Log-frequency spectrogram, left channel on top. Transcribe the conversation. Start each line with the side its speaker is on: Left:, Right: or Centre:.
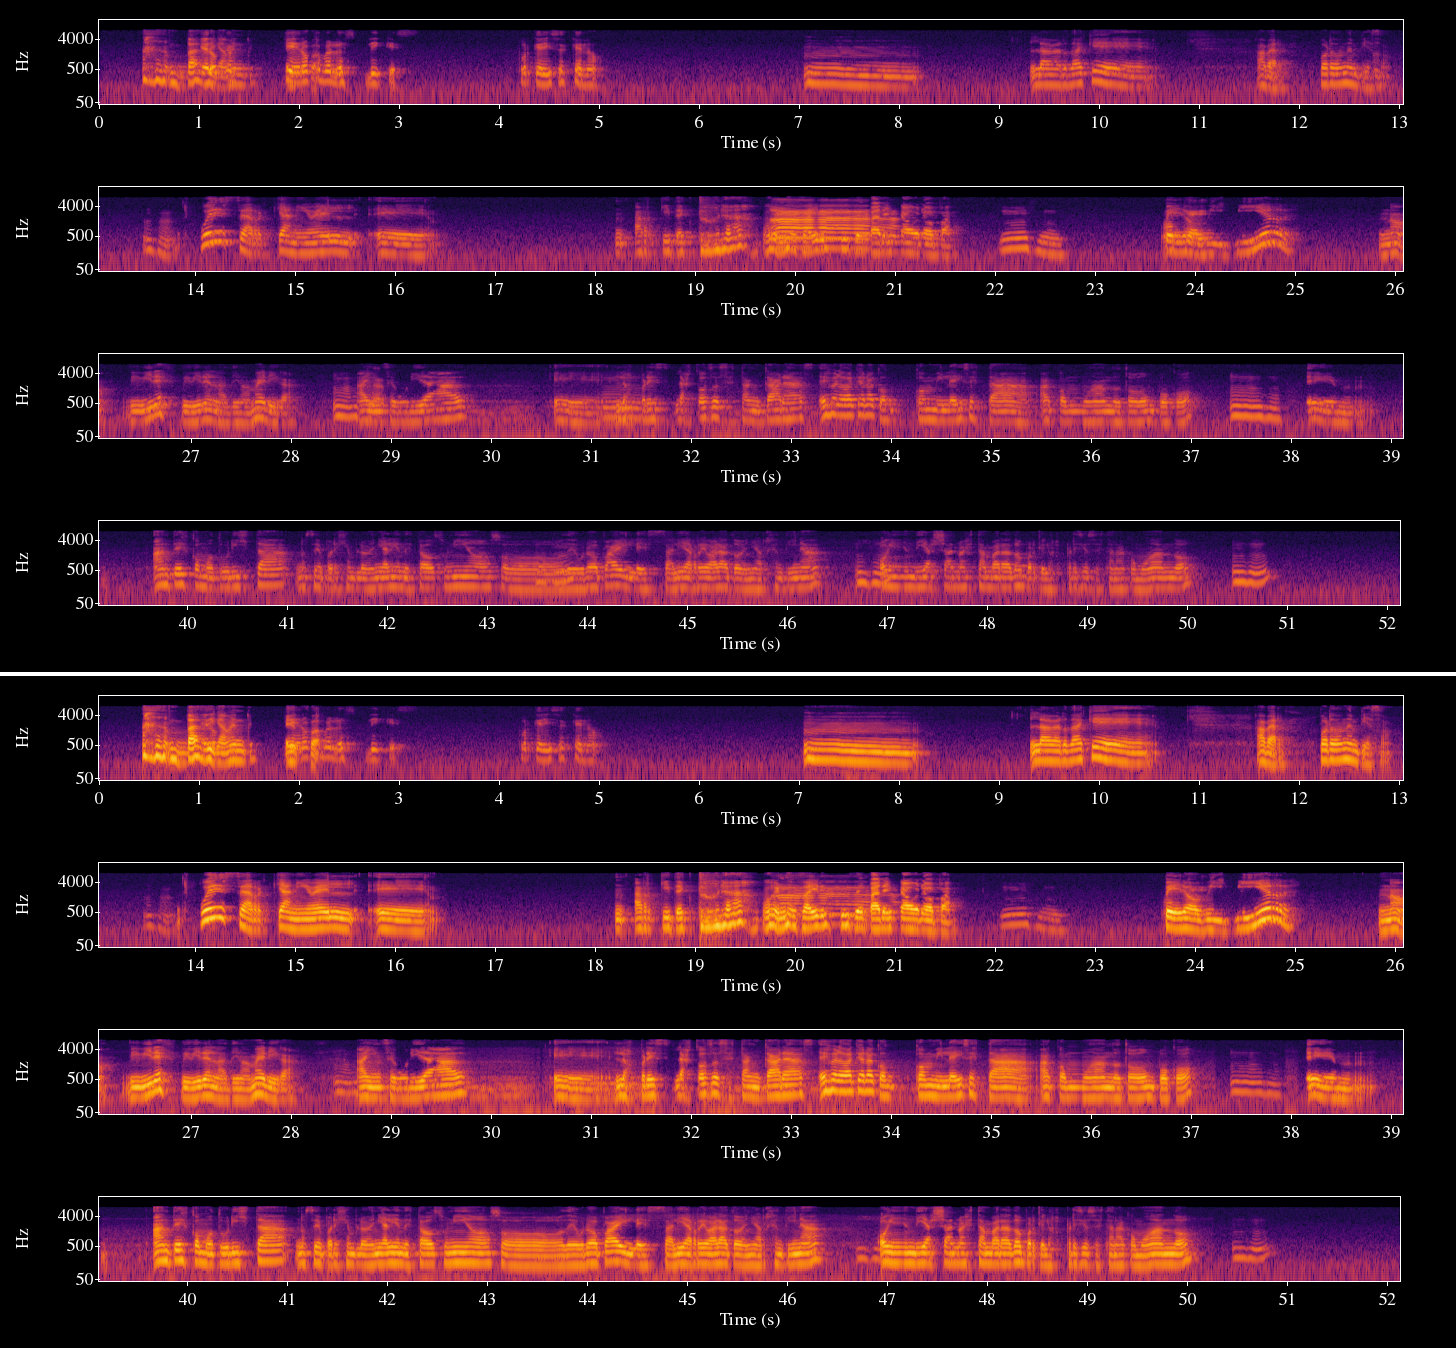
Right: <laughs> Básicamente
Left: Quiero que, quiero
Right: eso.
Left: que me lo expliques porque dices que no.
Right: Mm, la verdad que, a ver, ¿por dónde empiezo?
Left: Mm, ujú.
Right: Puede ser que a nivel eh, arquitectura <laughs> Buenos
Left: Ah,
Right: Aires sí se parezca a Europa,
Left: ujú, ok,
Right: pero vivir, no, vivir es vivir en Latinoamérica.
Left: mm,
Right: Hay
Left: claro.
Right: inseguridad, eh,
Left: Mm,
Right: los pre- las cosas están caras. Es verdad que ahora con, con Milei se está acomodando todo un poco.
Left: ujú,
Right: Em, antes como turista, no sé, por ejemplo, venía alguien de Estados Unidos o
Left: ujú,
Right: de Europa y les salía re barato venir a Argentina.
Left: ujú,
Right: Hoy en día ya no es tan barato porque los precios se están acomodando.
Left: ujú,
